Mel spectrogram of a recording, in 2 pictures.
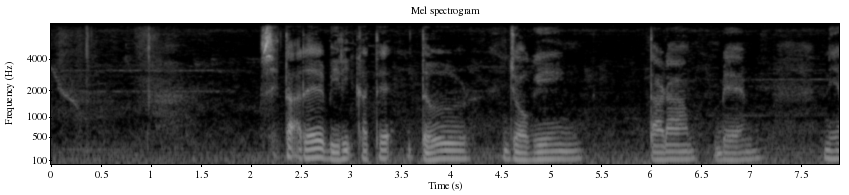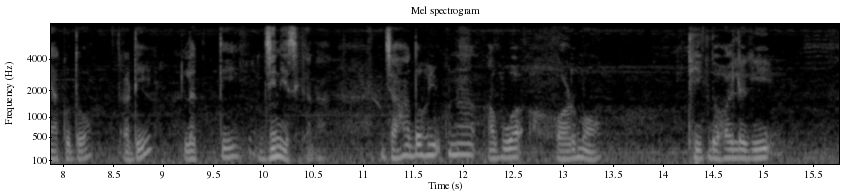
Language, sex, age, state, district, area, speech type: Santali, male, 18-30, West Bengal, Uttar Dinajpur, rural, spontaneous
